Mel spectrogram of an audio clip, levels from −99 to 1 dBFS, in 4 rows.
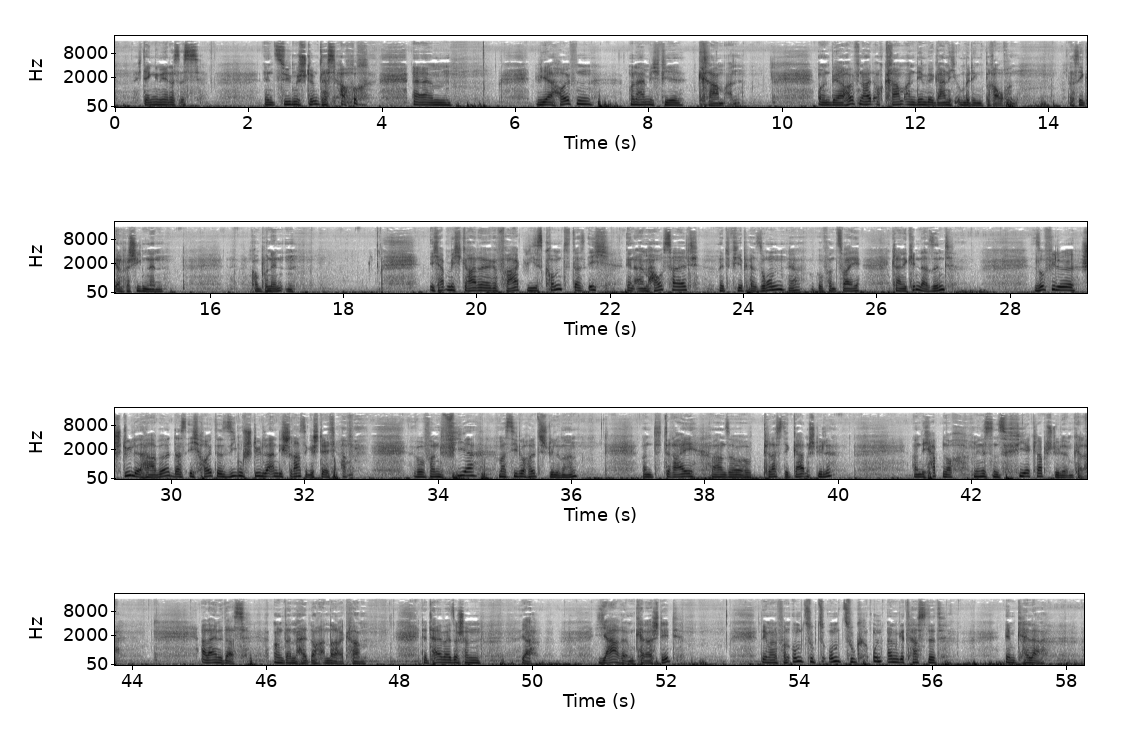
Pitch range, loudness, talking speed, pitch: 100-155 Hz, -14 LUFS, 115 wpm, 130 Hz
